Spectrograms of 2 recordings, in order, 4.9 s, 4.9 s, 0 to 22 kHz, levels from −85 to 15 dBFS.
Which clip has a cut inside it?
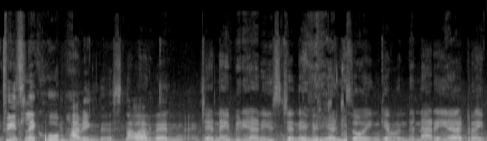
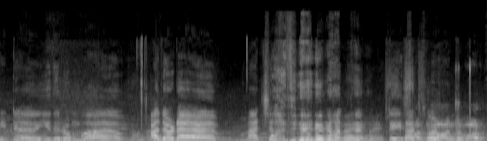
first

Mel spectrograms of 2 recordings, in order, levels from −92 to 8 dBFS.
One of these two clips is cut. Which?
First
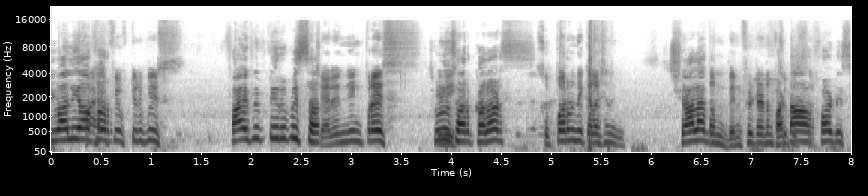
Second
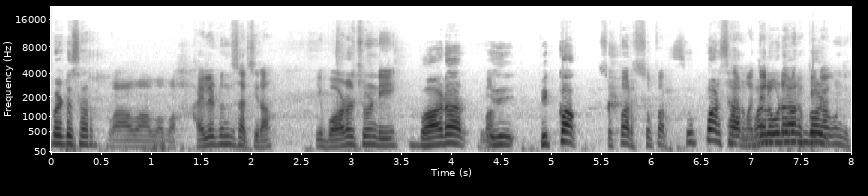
first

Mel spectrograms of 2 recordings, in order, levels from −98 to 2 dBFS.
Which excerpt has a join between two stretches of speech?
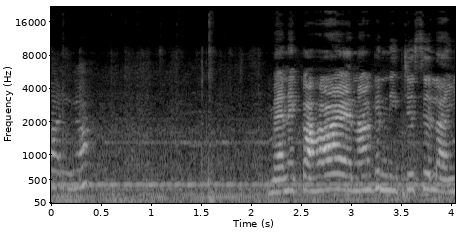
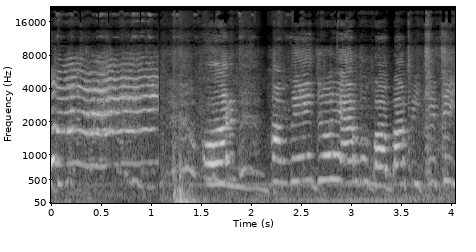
second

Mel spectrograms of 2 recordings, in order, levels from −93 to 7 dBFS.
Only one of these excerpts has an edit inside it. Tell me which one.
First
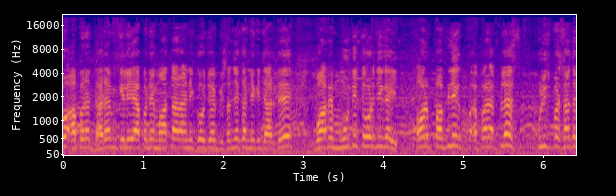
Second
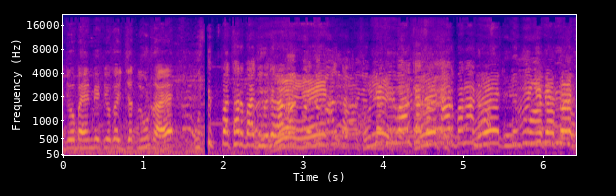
second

